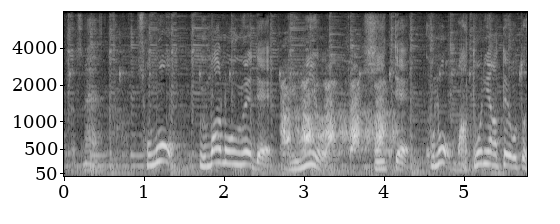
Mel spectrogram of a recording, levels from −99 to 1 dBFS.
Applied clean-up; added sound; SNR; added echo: none; Bark; 0 dB; none.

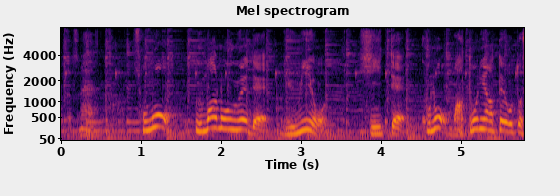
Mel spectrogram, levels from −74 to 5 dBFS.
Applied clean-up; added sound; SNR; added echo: none; none; none; none.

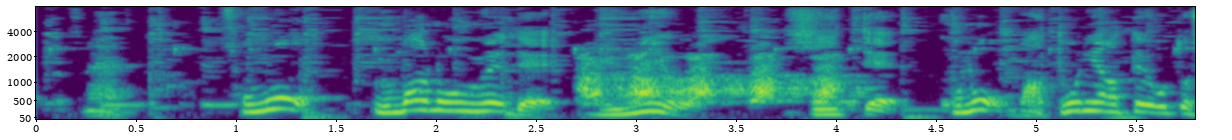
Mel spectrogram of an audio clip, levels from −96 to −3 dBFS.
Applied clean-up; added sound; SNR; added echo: classical method Wiener filter.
